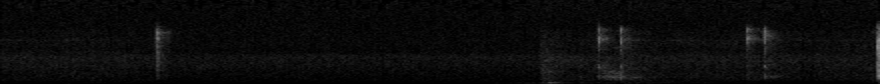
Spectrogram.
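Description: Near silence, broken by a few faint, short clicks: one about a second in, a small cluster near three seconds, and two more just before the end.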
